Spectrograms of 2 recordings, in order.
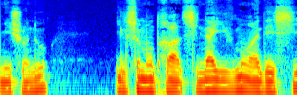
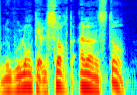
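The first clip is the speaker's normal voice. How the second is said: louder, higher demand; raised voice of protest; crowd crying out; 5 semitones higher, 4 dB louder than usual. A narrator's reading. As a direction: call out as angry lodgers. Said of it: "crièrent les pensionnaires".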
